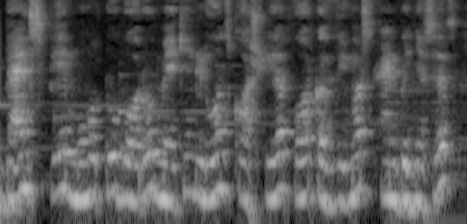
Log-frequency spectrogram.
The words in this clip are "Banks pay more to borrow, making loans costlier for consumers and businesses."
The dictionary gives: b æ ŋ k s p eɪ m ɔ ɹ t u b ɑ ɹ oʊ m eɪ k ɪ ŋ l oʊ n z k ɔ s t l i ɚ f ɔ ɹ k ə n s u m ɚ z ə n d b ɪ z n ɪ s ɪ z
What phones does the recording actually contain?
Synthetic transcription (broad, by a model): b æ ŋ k s p eɪ m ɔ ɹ t u b ɑ ɹ oʊ m eɪ k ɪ ŋ l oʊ n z k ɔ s t i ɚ f ɔ ɹ k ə n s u m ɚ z ə n d b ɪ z n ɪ s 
